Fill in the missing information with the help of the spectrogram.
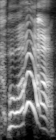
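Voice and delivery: short mock yelp; crazy noise. Old crew member startling at the doll, imitated crazy noise. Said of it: "He makes a crazy noise".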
